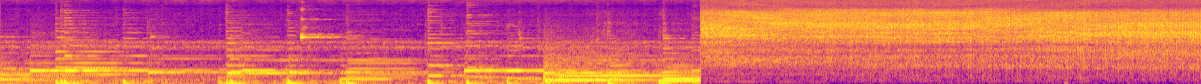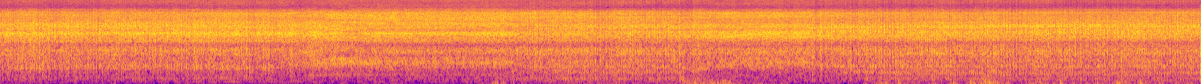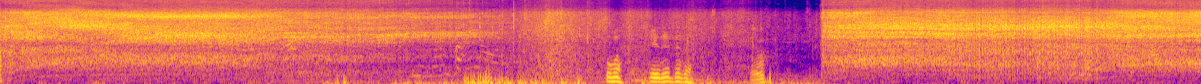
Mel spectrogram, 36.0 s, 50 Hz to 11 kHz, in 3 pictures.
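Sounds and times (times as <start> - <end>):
guitar music: 0.0 - 7.0
angle grinder whirring: 7.0 - 29.2, 32.2 - 36.0.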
